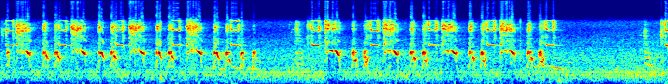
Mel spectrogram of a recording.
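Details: Partridge calling loudly: rapid, harsh repeated notes with ringing overtones in steady quick bursts, about two per second, pausing briefly midway before resuming the same clipped rhythm.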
